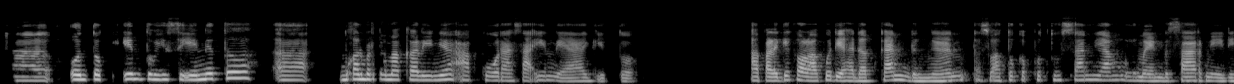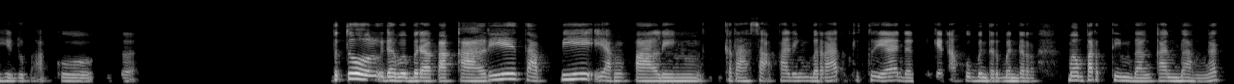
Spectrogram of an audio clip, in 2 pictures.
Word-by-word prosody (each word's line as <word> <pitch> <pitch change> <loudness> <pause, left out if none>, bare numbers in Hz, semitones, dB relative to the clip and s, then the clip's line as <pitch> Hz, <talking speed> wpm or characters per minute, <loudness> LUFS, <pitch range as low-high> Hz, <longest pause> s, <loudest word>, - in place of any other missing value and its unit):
eee, 180 -1 -2 0.4
untuk 225 0 +3 0.2
intuisi 235 -2 +1
ini 230 +3 +5
tuh, 290 0 +4 0.4
eee, 205 0 -2 0.4
bukan 235 +2 +3
pertama 230 -2 +1
kalinya 205 +1 +1 0.2
aku 200 0 -11 0.2
rasain 175 +3 -4
ya 150 0 -3 0.2
gitu. 145 -1 -10 1.2
Apalagi 175 +1 +2
kalau 190 -4 +3
aku 170 - -5
dihadapkan 170 +4 +1
dengan 160 +1 0 0.3
suatu 190 +1 -5
keputusan 205 +2 -5
yang 205 -1 -3
lumayan 170 -3 -2
besar 170 +2 0
nih 165 -2 -3
di 155 - -3
hidup 155 0 -7
aku, 155 -2 -6 0.2
gitu. - - -12 1.9
Betul, 245 -6 +8
udah 180 0 +4
beberapa 160 -1 +3
kali 160 +3 +3 0.3
tapi 170 +6 -2 0.4
yang 165 -1 -1 0.2
paling 160 0 +2 0.5
kerasa, 160 -3 -3 0.2
paling 170 -1 -2
berat 165 +1 -1
gitu - - -13
ya 170 - +4
dan 155 -1 -1
pikir 480 +1 -2
aku - - -11
bener-bener 160 -1 -1 0.4
mempertimbangkan 175 -4 -1
banget 160 +4 -4
175 Hz, 110 wpm, -23 LUFS, 160-205 Hz, 1.9 s, Betul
